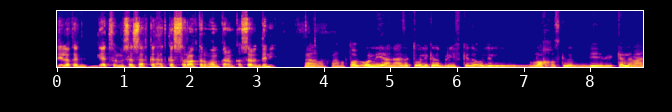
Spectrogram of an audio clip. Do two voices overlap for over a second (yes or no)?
no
